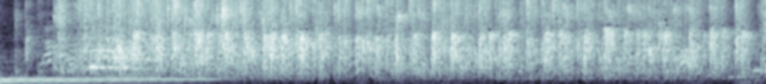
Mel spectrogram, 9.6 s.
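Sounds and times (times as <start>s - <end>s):
loud applause for performers: 0.2s - 9.5s
final chord of music: 0.3s - 3.5s.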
